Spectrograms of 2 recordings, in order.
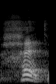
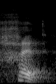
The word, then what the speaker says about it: Het: And even in the pronunciation, het, we have to, it's a guttural letter where we have to put in effort, het. Whereas hey is just breath.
